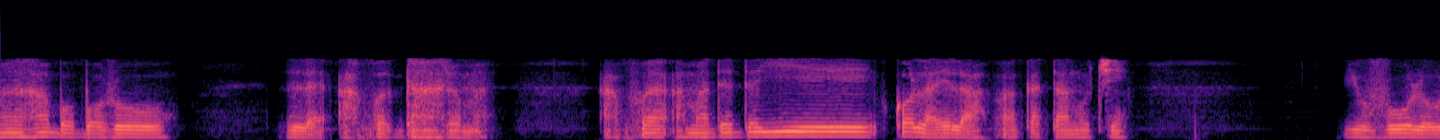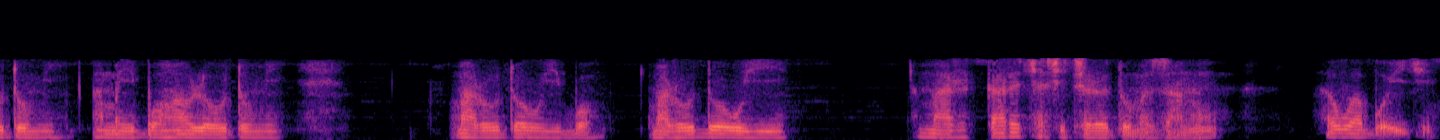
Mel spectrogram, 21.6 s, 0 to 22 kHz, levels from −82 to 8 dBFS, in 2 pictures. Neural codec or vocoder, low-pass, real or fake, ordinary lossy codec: codec, 16 kHz in and 24 kHz out, 1 kbps, XY-Tokenizer; 7.2 kHz; fake; AAC, 16 kbps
